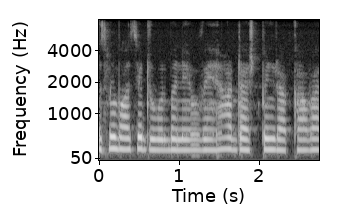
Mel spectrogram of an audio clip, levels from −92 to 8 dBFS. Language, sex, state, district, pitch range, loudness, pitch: Hindi, female, Haryana, Charkhi Dadri, 225-240 Hz, -15 LUFS, 230 Hz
